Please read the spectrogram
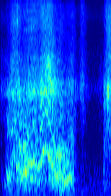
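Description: Zip on a fabric carrier bag being pulled open: one rasping run lasting just over a second, then stopping.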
